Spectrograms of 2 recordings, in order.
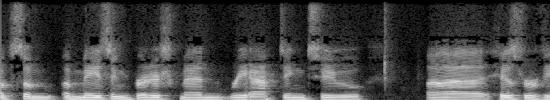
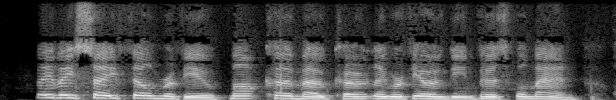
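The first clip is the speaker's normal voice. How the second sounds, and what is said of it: Put-on British accent. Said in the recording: “Whatever tweet you read, you have to do it in a British accent.”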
